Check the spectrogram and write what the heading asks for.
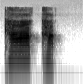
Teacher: wala na pong hangin sa final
